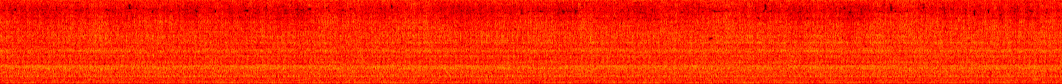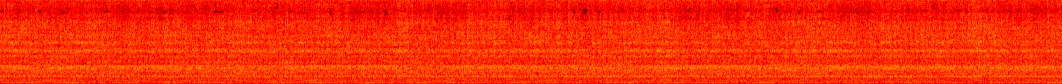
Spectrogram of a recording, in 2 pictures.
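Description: Home-movie film projector running steadily, its motor and film mechanism giving a continuous, even mechanical sound.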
